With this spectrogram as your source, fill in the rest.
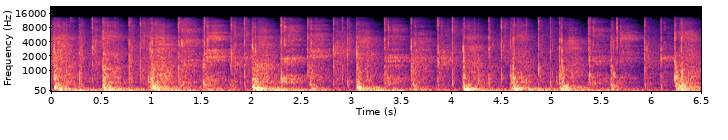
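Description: Tap shoes click and clatter rapidly on a wooden stage.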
